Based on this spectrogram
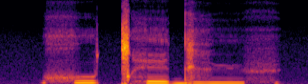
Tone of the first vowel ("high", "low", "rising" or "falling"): high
